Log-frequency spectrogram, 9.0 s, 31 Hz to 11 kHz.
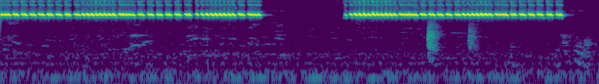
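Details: Cricket singing in September 2019 from its wings, taken with a DR-05 recorder: rapid bright trilled pulses for about four seconds, a one-second silence, then another run of quick chirps, with a faint soft knock.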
